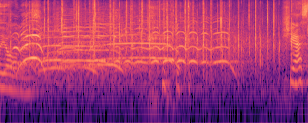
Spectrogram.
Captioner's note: audience cheering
